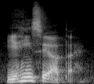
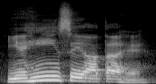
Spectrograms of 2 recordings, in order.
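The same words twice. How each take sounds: First: The word 'yahin' is said short and brisk. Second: The word 'yahin' is stretched out long. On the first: The speaker calls it right. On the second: The speaker calls it wrong.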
